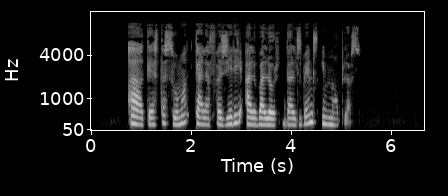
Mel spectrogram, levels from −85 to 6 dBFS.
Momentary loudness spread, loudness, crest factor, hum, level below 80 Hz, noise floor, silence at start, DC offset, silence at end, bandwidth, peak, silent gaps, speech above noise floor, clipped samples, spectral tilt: 13 LU; -22 LUFS; 20 dB; none; -76 dBFS; -76 dBFS; 0.75 s; under 0.1%; 1.35 s; 11.5 kHz; -2 dBFS; none; 55 dB; under 0.1%; -4.5 dB/octave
